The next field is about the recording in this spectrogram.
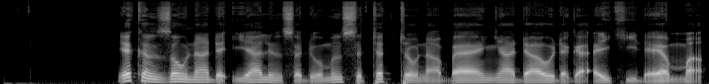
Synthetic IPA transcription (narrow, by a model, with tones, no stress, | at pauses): jɐ˦kɐ˨nza˦˨wnaː˨˦da˨ʔɪ˨jaː˦lɪ˨nsa˨doː˨mɪ˦nsu˨tɐ˦tːa˨wnaː˨baː˦jɐ˦ɲjaː˦daː˦woː˦dɐ˨ɡa̰˨ʔa˦jkʲʰiː˨da˨jɐ˦˨mːa̰ː˦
